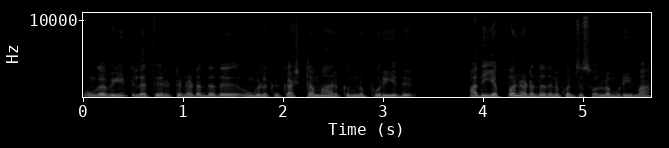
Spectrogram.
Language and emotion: Tamil, sad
